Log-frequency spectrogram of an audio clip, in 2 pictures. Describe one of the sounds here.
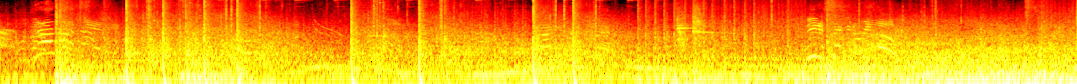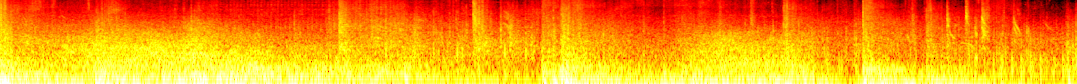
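A rifle fires in rapid bursts at close range.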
